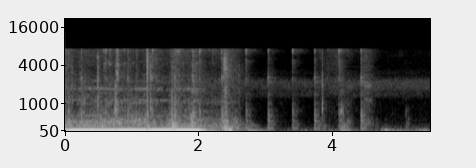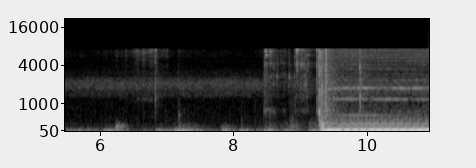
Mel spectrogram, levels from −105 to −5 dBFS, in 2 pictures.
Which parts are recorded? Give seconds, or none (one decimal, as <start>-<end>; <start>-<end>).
0.0-10.9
